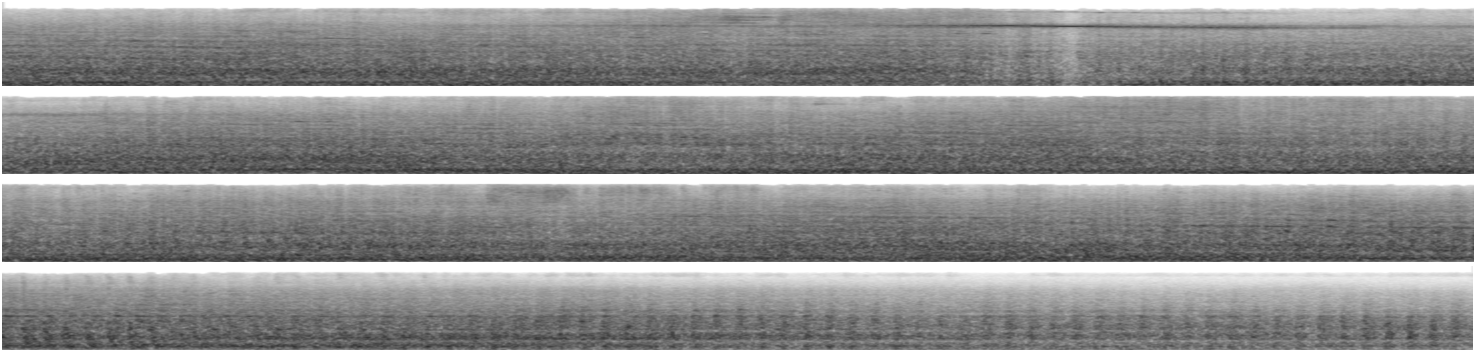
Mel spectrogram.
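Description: Double-stack intermodal container train's wheels rolling over the rails at speed, a steady clatter of wheels over rail joints. A brief high squeal comes about five seconds in. The sound eases off a little near the end as the last car moves away.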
